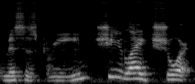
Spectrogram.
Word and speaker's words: Greene: named Mr and Mrs Green that's green with a silent e at the end discovered that they were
